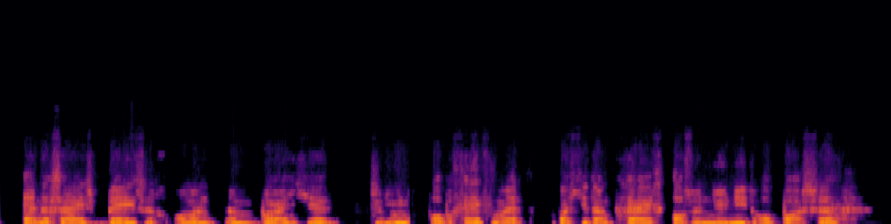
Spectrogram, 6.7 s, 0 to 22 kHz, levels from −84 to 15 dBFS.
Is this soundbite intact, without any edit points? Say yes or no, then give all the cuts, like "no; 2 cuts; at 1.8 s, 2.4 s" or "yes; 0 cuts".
no; 2 cuts; at 3.1 s, 5.0 s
